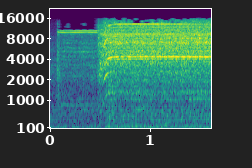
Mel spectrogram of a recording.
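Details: Cordless drill switched from hammer to drill mode, boring into 5 mm thick material: steady high whir, smooth even cutting, no hammering rattle; normal drilling.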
